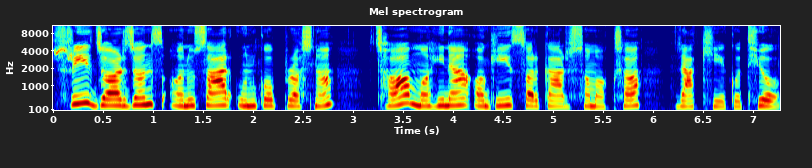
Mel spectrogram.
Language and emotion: Nepali, neutral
